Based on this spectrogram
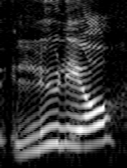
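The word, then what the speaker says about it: Luleå: welcome back to Northern Sweden welcome back to lulio and this time I pronounced it correctly because about a week ago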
